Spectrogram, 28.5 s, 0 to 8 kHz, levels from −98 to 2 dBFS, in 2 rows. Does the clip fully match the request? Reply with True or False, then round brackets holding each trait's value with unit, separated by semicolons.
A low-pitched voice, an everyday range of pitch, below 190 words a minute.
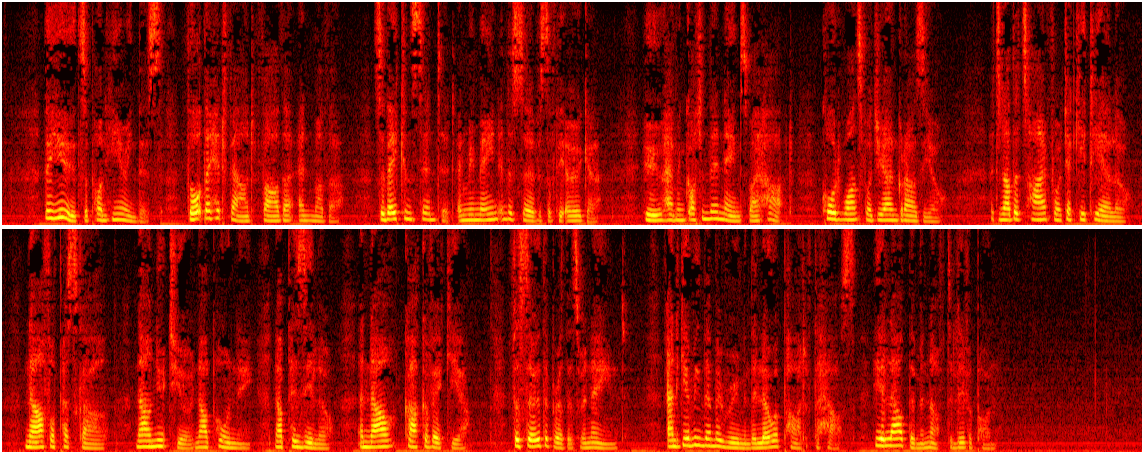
False (190 Hz; 4.2 semitones; 160 wpm)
